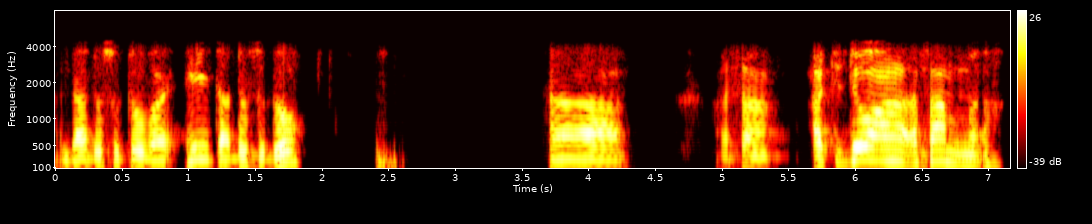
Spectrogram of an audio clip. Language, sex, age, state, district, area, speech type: Sindhi, male, 30-45, Uttar Pradesh, Lucknow, urban, conversation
